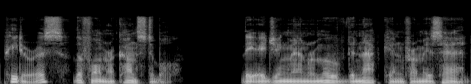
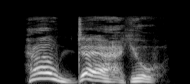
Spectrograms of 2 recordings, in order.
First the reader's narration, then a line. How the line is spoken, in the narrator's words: a familiar voice bellowed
